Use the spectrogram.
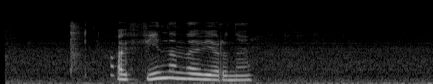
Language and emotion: Russian, neutral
